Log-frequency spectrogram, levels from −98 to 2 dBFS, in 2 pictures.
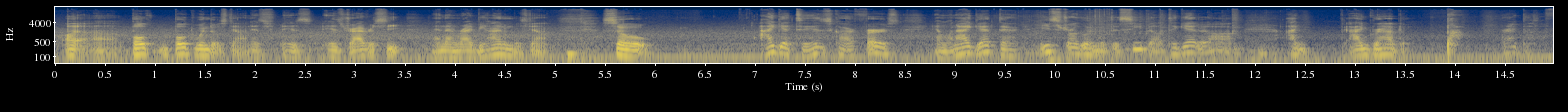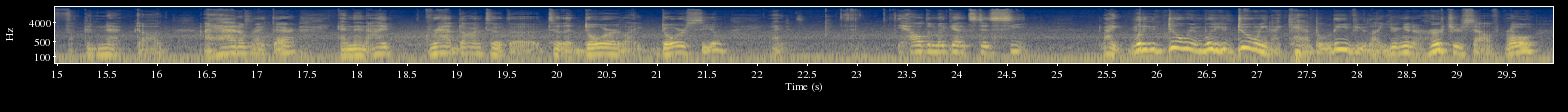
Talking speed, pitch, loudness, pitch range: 190 wpm, 105 Hz, -19 LUFS, 95-145 Hz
